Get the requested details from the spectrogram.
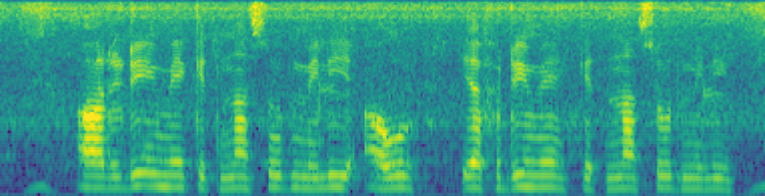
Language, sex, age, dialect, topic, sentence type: Bhojpuri, female, 25-30, Southern / Standard, banking, question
